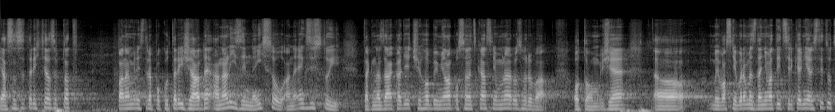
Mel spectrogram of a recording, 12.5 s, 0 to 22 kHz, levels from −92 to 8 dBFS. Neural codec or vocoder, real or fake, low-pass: none; real; 10.8 kHz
